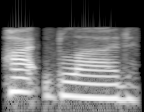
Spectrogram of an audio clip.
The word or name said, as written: hotblood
